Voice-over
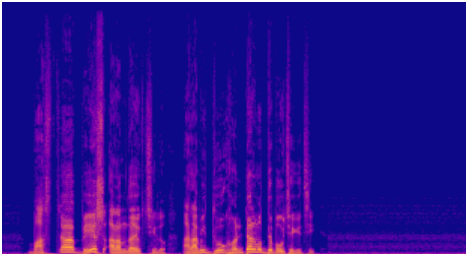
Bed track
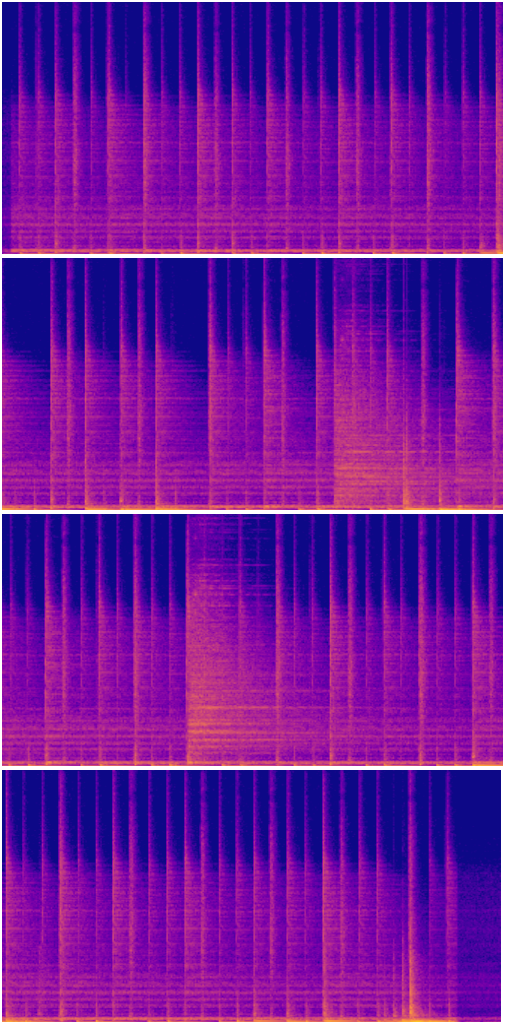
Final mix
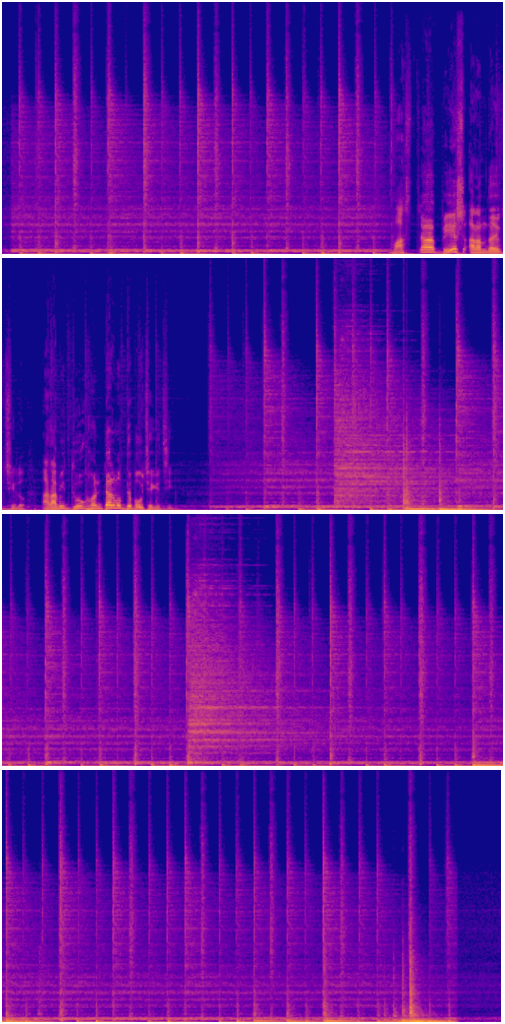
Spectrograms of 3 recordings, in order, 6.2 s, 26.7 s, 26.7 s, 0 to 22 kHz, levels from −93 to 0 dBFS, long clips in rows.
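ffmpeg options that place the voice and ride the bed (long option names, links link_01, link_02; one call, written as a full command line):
ffmpeg -i stem1.wav -i stem2.wav -filter_complex "[0:a]adelay=4800,volume=-1.5dB[link_01];[1:a]volume=19dB,afade=type=out:start_time=4.97:duration=0.3:silence=0.0630957,afade=type=in:start_time=9.3:duration=1.14:silence=0.0707946[link_02];[link_01][link_02]amix=inputs=2:normalize=0" out.wav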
